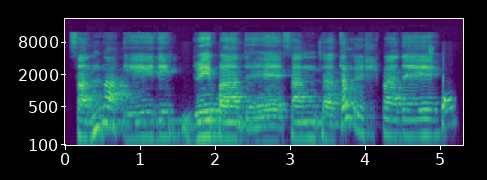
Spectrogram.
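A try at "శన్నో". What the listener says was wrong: షా చెప్పాలండి, సా కాదు, షా చెప్పాలి. షన్నో జుషస్వ.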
